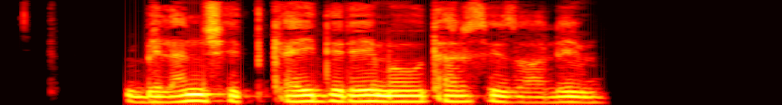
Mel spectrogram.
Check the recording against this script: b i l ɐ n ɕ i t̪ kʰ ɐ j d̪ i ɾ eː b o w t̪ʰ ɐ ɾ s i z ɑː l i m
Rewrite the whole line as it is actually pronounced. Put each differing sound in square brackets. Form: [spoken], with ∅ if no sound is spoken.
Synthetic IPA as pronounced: b i l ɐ n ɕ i t̪ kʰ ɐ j d̪ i ɾ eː [m] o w t̪ʰ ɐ ɾ s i z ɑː l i m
